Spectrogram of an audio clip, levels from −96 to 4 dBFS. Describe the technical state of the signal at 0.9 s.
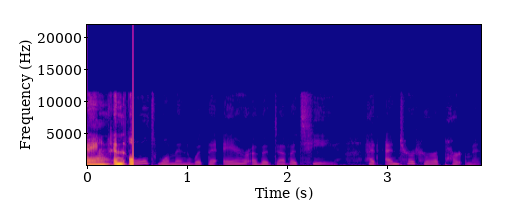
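At 0.9 s the speech has shrunk to a faint residue about 37 dB down, from 0.45 s to the end. The likely cause is one channel inverted, so the shared centre content cancels in a mono sum. Unlike a dropout, a trace remains.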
